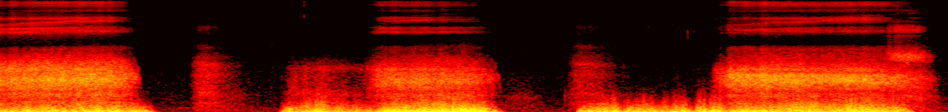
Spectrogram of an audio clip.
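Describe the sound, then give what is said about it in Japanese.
Heavy, intense breathing in three long, loud bursts of rough, forceful exhalation and snorting, separated by short silent pauses. “呼吸がありえないくらい激しくなってきた。”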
